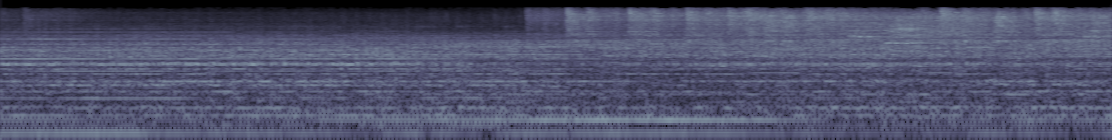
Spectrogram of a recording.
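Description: Extreme metal band playing live: loud, held, droning distorted electric guitar chords, with a wash of cymbals coming in about halfway through.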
